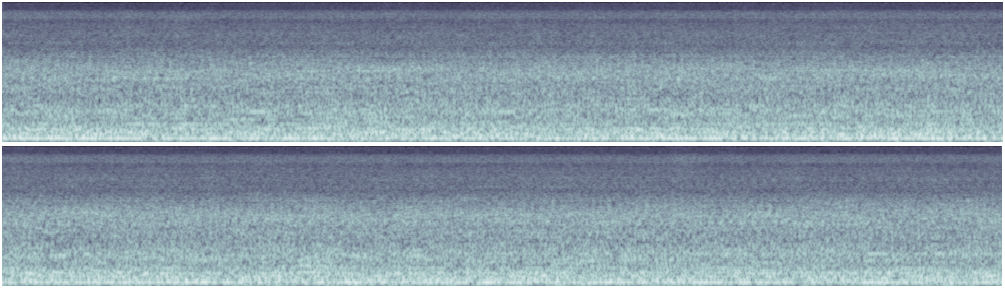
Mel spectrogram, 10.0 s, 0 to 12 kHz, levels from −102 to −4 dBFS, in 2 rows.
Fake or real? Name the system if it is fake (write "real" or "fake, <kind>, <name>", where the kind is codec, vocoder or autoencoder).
fake, autoencoder, DAC-VAE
